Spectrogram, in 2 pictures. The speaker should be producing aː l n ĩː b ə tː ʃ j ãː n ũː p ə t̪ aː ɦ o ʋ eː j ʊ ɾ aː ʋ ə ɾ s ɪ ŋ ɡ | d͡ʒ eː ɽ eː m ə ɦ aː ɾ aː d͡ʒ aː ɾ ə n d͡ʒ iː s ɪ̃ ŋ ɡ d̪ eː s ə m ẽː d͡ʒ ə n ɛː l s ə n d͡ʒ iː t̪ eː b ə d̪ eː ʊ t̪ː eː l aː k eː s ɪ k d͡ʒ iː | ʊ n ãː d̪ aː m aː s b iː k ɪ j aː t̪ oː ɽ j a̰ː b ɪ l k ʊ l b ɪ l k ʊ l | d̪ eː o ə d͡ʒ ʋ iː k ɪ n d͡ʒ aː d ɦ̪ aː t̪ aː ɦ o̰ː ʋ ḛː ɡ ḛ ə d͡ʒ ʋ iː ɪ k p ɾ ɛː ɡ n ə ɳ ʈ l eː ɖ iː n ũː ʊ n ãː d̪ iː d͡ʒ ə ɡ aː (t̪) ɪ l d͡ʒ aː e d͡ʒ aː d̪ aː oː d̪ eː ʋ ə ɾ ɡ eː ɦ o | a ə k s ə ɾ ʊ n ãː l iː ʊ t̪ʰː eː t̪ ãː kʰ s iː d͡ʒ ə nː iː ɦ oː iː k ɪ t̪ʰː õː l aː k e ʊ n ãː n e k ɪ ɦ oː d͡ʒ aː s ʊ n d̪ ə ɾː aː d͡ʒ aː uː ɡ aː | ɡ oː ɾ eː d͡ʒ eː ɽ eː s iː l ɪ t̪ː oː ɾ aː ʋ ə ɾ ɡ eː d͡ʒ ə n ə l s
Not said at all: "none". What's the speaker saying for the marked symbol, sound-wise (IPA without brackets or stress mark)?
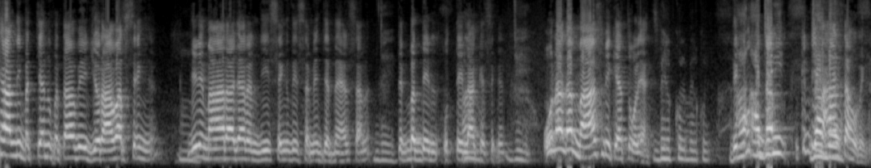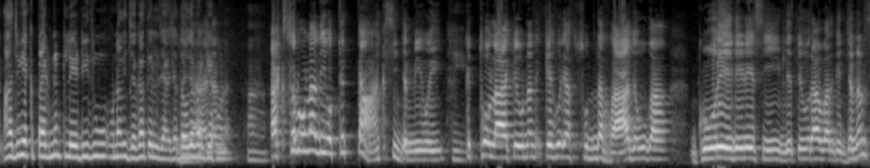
t̪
